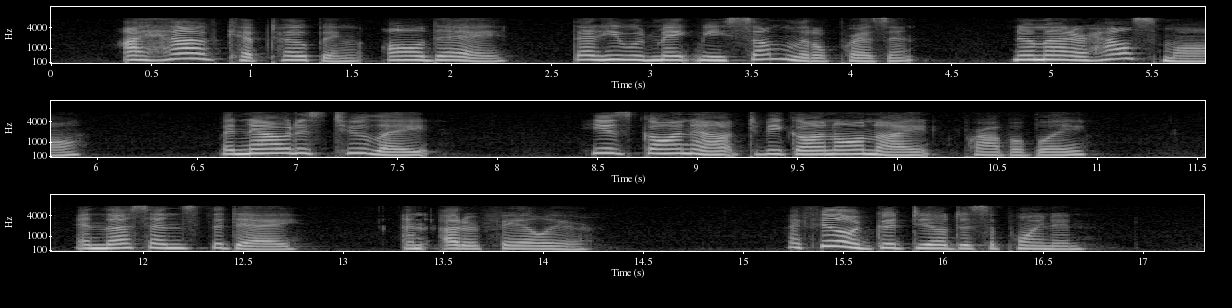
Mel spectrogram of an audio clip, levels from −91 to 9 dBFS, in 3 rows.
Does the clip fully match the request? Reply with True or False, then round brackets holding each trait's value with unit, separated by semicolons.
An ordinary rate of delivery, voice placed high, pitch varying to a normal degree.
True (165 wpm; 240 Hz; 4.9 semitones)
